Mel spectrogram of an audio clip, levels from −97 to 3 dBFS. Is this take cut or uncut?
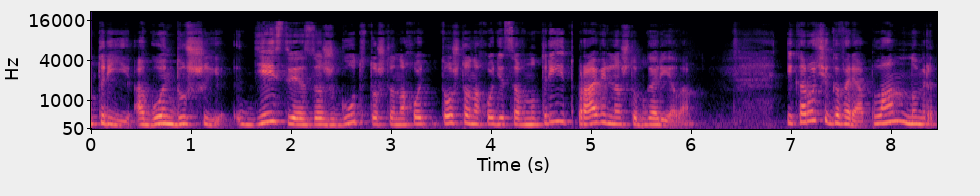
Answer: cut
